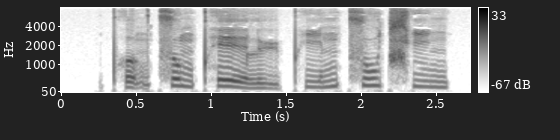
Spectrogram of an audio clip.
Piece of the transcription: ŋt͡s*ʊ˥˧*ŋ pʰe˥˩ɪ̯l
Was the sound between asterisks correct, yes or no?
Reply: yes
